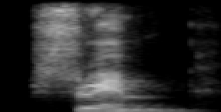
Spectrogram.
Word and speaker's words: shrimp: So the way we pronounce that word is going to be kind of some similar way, like shrimp, Shrek, shrimp.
